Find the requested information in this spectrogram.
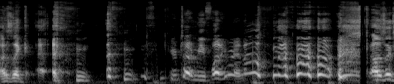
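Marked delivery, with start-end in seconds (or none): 0.8-3.4 high, slow, laughing sarcasm; mock them for the joke; drawn-out disbelieving retort; incredulous sass. Mocking cop's answer.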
